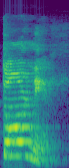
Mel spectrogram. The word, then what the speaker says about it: tóner: Luego tenemos la palabra tóner. También termina con R. Tóner entonces va acentuada y es una palabra grave porque su fuerza de voz recae sobre la penúltima sílaba.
